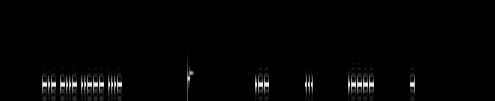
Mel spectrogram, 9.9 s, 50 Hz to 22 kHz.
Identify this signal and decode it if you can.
Morse code, heard as a keyed tone, about 37 wpm, spaced as for 17 wpm, 700 Hz. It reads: KX2V WS1T
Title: USA Call Signs - 4 Characters - 8x Character Spacing - 40wpm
